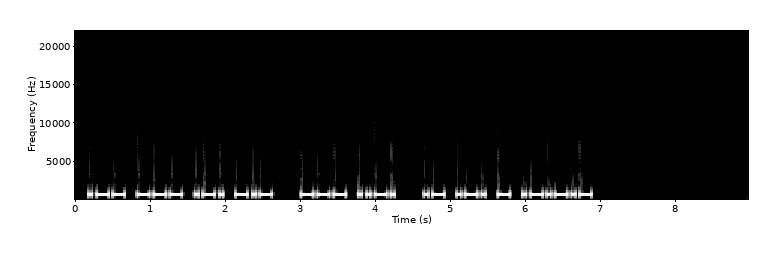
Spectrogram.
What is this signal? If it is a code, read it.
Morse code, heard as a keyed tone, about 21 wpm, 700 Hz. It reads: WORK OF ART.
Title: Sentences from Top 1000 Words - Review Part 4 - 22wpm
